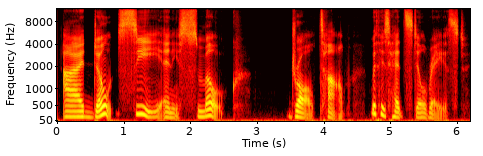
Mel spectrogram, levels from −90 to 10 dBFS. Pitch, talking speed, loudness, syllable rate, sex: 165 Hz, 115 wpm, -20 LUFS, 3.3 syllables/s, female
